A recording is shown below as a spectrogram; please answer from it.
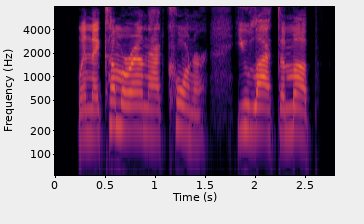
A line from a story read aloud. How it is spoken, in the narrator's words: Frank said firmly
